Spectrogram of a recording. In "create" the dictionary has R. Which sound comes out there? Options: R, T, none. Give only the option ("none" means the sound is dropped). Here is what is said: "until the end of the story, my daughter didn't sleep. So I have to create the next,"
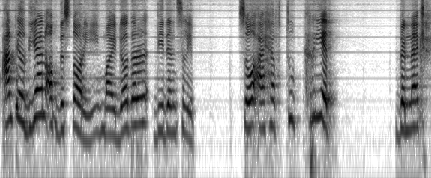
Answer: R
